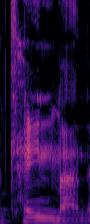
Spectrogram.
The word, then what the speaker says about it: Kahneman: good one by Daniel Kahneman. It is Daniel, like Daniel, and Kahnemann, or Kahneman, as if you would be pronouncing it in German, actually.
